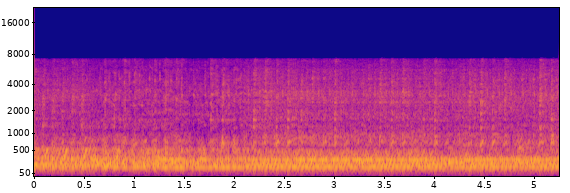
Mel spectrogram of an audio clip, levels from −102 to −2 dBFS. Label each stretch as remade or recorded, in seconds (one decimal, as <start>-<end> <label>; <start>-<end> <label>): 0.0-0.6 recorded; 0.6-2.1 remade; 2.1-5.3 recorded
